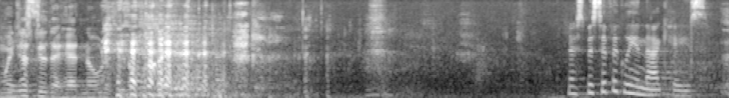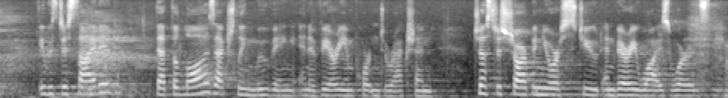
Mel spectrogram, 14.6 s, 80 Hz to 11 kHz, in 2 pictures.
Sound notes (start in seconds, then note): 0.3 voiceover; 1.0 laughter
